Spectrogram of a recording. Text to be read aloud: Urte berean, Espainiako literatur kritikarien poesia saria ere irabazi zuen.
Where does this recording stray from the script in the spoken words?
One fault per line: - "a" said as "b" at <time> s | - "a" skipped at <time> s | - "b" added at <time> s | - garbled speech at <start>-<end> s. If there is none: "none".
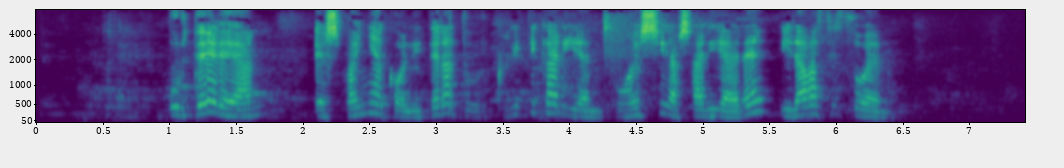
none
